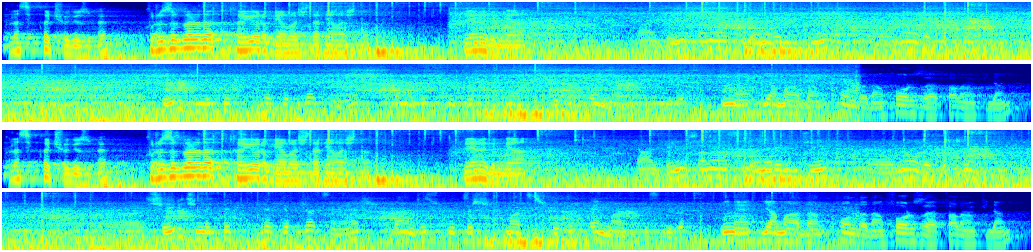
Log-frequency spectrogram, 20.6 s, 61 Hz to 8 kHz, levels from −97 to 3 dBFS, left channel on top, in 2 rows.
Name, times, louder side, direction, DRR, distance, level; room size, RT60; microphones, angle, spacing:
voice 1, 0.1-1.1 1.4-3.7 4.6-5.3, right 1 dB, 20° right, 6 dB, 1.1 m, -30 dB
sound 1, 0.7-13.9, right 1 dB, 80° right, 1.4 m, -39 dB
voice 2, 1.5-2.1 6.3-10.1 11.2-17.2 17.5-20.4, right 3 dB, 45° right, 8 dB, 0.5 m, -39 dB
sound 2, 2.0-18.4, equal, 5° right, 1.9 m, -40 dB
sound 3, 4.4-18.9, left 5 dB, 65° left, 0.5 m, -40 dB
23.0 x 19.5 x 8.1 m, 2.3 s
head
